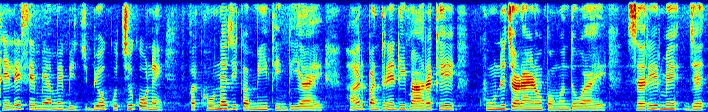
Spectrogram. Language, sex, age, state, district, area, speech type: Sindhi, female, 45-60, Gujarat, Surat, urban, spontaneous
